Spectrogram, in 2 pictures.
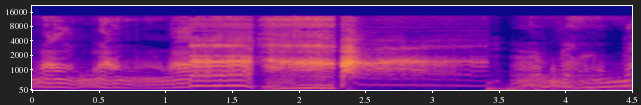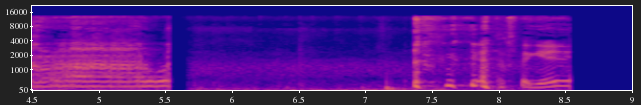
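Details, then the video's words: Angry Chihuahua NiKi snarling in harsh, buzzy growls and quick yips, then a quieter stretch before a final burst of sharp snapping sounds. "The most angry 😡 chihuahua dog in the world"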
